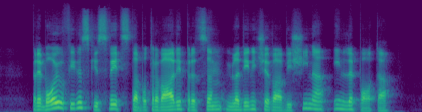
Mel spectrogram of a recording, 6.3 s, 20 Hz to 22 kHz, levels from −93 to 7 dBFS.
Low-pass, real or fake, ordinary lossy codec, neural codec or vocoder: 19.8 kHz; fake; MP3, 96 kbps; autoencoder, 48 kHz, 32 numbers a frame, DAC-VAE, trained on Japanese speech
